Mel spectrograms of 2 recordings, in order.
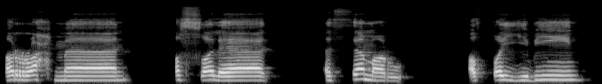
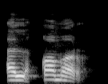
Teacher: the letter lam is assimilated in the Shamsi letter, and therefore lam is not pronounced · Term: huruf al-shamsiyya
